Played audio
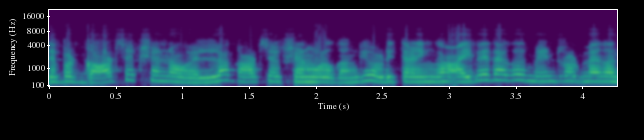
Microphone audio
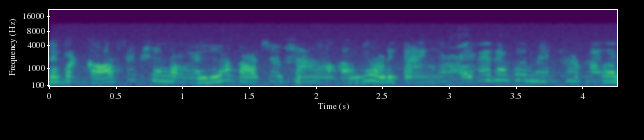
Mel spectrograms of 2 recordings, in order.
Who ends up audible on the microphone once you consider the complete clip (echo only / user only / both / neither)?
echo only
